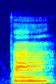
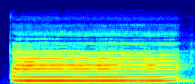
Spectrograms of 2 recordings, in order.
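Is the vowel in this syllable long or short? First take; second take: short; long. First: The vowel is short and clipped. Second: The vowel is drawn out long.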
